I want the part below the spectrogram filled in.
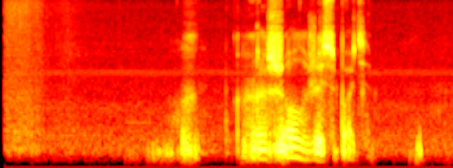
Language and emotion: Russian, neutral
